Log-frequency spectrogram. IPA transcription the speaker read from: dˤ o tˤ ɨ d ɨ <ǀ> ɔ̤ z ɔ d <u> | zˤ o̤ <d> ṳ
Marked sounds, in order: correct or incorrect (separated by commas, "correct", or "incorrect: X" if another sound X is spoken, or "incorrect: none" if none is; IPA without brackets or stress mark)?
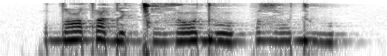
correct, incorrect: o, correct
